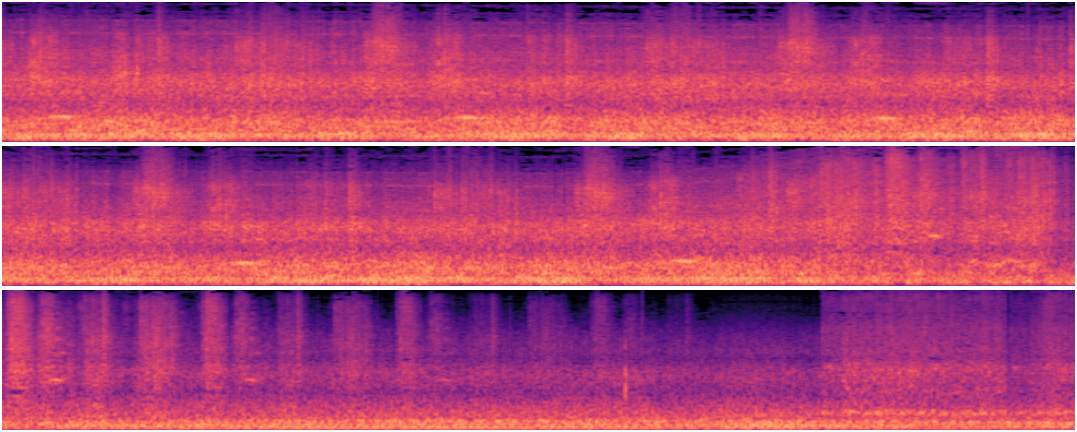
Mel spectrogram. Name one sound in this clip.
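Crumpled metal creaks and crunches as a truck pushes against a car.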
